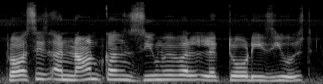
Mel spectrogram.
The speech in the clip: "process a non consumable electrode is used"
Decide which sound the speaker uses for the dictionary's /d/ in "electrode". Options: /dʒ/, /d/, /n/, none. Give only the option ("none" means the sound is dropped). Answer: /d/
